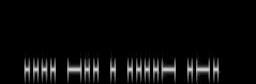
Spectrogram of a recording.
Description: Morse code, heard as a keyed tone, about 29 wpm, 700 Hz. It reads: HDE4R
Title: Code Groups - 5 Letter:Numbers - 28wpm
